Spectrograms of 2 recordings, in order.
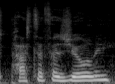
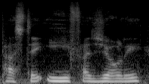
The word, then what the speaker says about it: pasta e fagioli: And one of my favorites is, it's known in this country as pasta fagioli. You see it on menus often as pasta fagioli. In Italy, they pronounce it pasta e fagioli, pasta and beans.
